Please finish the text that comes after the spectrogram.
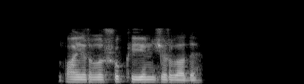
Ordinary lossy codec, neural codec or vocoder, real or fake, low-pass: MP3, 48 kbps; none; real; 5.4 kHz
